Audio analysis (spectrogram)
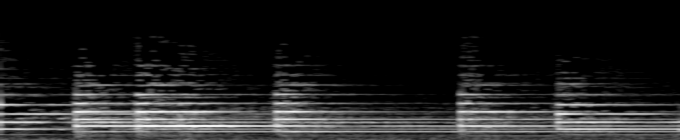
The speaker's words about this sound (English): I don't suppose you've got those door chimes fixed yet, McGee, have you? Stop accentuating the negative, Molly. I just rewired the whole dingus. Will you hear it? Go outside and buzz me, baby. I'll believe it when I hear it. Here goes.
